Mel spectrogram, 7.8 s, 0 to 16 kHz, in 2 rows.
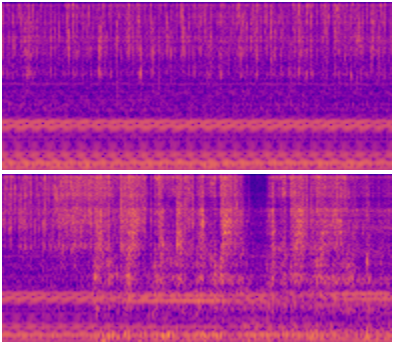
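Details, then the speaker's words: Floe 868 drain-down unit on a static caravan system, tap open: steady loud whining compressor speeding up as pressure builds, water gushing and spitting from the tap; normal drain-down compressor operation. "The machine's kicking in. You can hear the loud whining in the background."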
